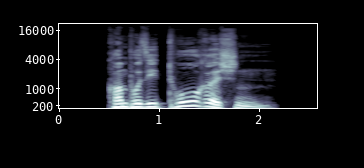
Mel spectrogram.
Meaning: inflection of kompositorisch: 1. strong genitive masculine/neuter singular 2. weak/mixed genitive/dative all-gender singular 3. strong/weak/mixed accusative masculine singular 4. strong dative plural
- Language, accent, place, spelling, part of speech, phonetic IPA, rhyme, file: German, Germany, Berlin, kompositorischen, adjective, [kɔmpoziˈtoːʁɪʃn̩], -oːʁɪʃn̩, De-kompositorischen.ogg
